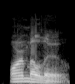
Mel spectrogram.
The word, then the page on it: ormolu: American English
